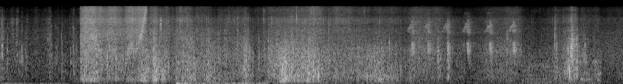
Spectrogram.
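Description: A large tarp being unfolded and spread out over gravel, its fabric rustling loudly from about a second in, with a run of short sharp crackles toward the end.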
